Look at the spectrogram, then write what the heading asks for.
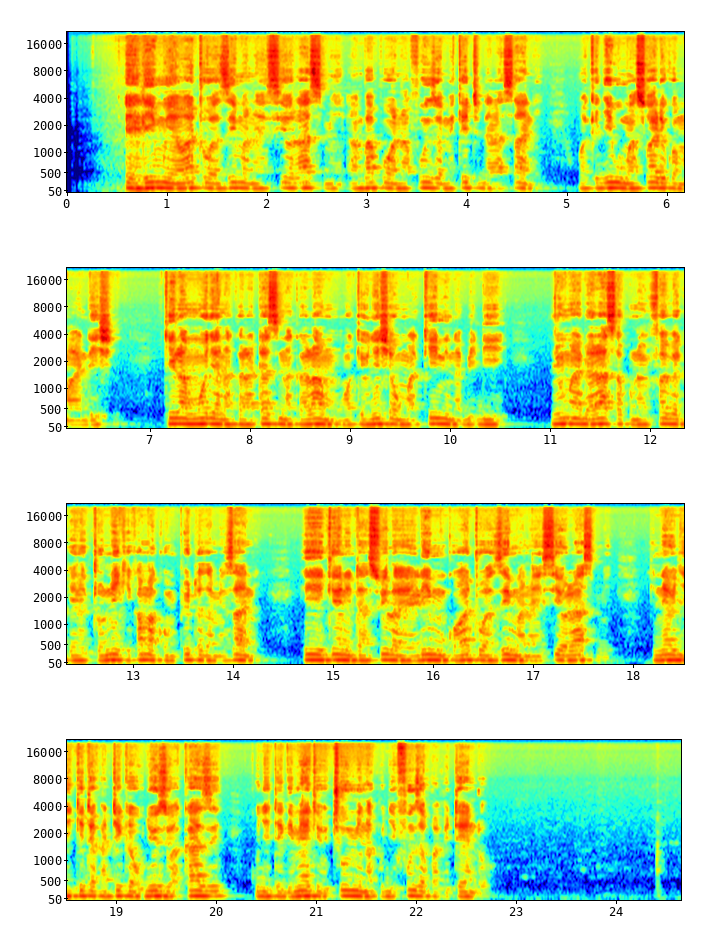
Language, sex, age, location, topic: Swahili, male, 25-35, Dar es Salaam, education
